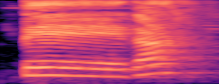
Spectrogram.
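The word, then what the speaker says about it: bheka: you can identify them and be able to pronounce them. The first word I have for you is ibanzi. Ibanzi, ban. Bega.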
